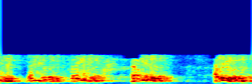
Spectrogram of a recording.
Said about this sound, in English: See, we can hear that dog barking right now.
